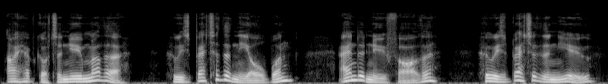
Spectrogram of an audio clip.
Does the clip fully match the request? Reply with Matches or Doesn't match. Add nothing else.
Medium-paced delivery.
Doesn't match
